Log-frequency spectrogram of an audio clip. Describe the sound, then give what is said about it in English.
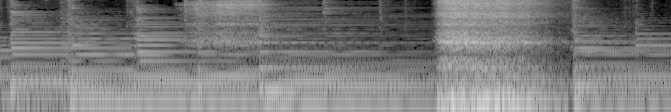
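A deep breath, one breathy rush of air lasting about half a second, rising above steady sustained musical tones. “But I take a deep breath.”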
